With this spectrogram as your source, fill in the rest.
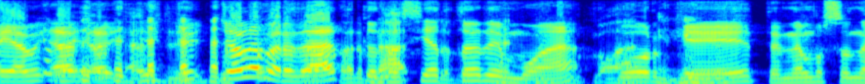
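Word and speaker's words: Toro y Moi: Normalmente le decimos Story Moi, que es Toro en Moi.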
